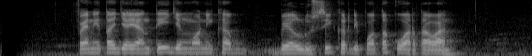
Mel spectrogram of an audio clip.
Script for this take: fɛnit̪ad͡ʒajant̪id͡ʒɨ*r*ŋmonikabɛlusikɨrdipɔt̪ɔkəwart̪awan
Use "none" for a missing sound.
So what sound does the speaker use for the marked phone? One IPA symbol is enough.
none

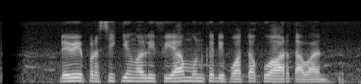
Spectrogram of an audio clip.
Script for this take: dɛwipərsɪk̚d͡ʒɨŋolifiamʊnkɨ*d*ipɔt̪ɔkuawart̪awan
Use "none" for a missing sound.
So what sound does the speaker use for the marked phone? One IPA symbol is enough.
d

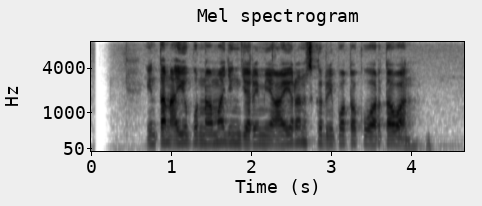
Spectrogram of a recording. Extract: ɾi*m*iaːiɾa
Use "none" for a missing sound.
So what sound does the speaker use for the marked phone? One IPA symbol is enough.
m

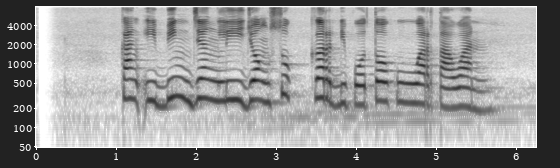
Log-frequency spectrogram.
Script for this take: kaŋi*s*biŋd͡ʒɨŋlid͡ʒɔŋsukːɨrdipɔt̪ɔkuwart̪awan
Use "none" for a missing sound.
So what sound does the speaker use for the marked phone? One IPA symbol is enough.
none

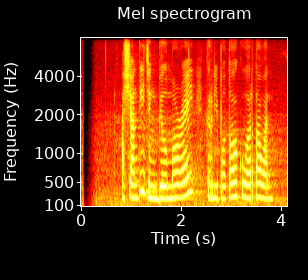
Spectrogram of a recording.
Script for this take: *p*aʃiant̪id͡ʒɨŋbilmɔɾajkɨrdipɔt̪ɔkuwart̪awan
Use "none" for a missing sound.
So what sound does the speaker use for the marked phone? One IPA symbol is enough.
ʔ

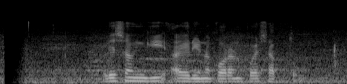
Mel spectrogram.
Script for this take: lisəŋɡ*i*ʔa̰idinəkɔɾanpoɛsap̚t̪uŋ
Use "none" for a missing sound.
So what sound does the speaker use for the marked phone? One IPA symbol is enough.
i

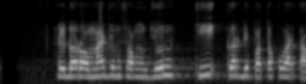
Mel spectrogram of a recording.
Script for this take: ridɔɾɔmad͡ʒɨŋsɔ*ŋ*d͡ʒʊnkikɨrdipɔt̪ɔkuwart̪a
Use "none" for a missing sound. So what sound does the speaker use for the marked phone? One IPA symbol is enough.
ŋ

